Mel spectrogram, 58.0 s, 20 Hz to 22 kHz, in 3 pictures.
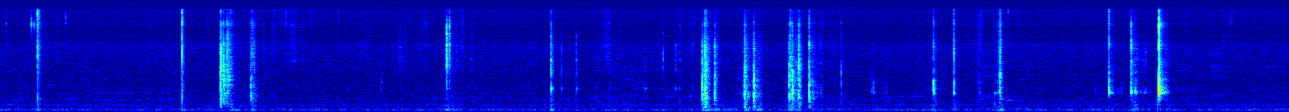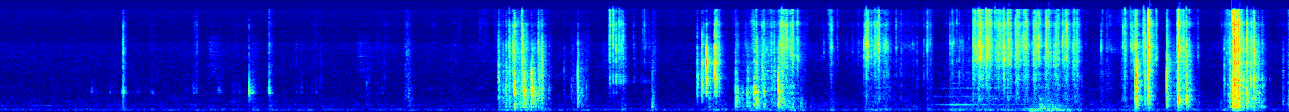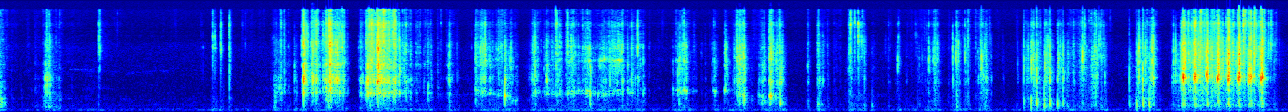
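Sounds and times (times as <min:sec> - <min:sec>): packaging tearing and crinkling: 0:33.8 - 0:35.6.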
